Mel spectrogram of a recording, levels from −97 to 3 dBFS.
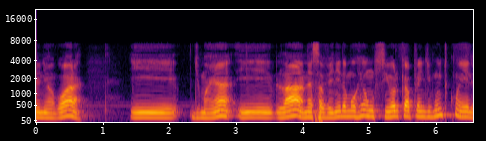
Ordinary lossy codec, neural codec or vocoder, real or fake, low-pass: none; none; real; 7.2 kHz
